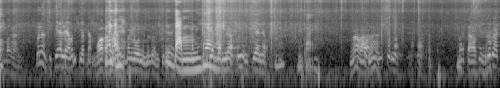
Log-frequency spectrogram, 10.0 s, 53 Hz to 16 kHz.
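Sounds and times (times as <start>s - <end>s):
woman speaking: 3.4s - 4.3s.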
